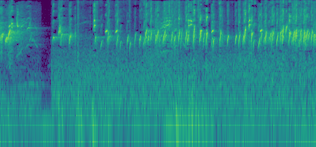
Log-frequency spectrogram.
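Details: A goldfinch starts with one liquid note, pauses briefly, then breaks into quick tinkling twitters that grow denser and louder toward the end.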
